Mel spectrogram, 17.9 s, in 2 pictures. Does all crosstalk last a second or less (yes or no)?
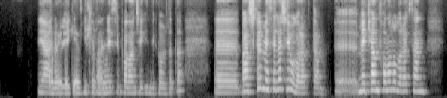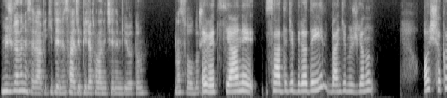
no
